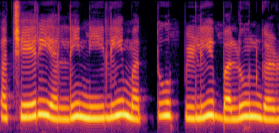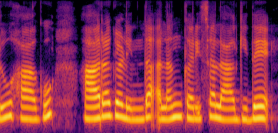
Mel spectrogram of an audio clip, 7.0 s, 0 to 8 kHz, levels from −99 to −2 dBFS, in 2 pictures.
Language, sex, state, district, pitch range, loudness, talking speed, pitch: Kannada, female, Karnataka, Bangalore, 225-265 Hz, -15 LUFS, 75 wpm, 240 Hz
